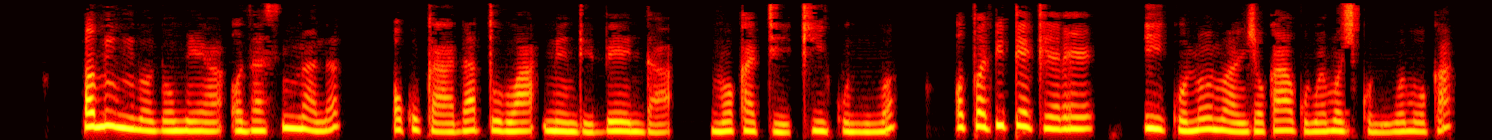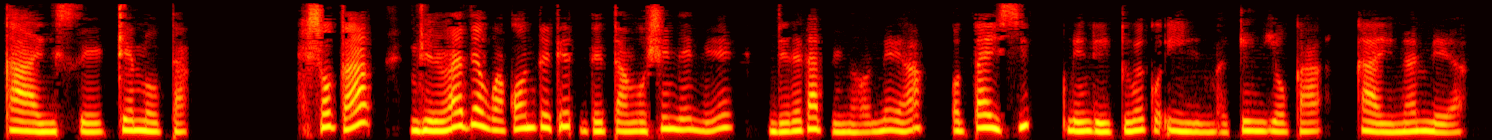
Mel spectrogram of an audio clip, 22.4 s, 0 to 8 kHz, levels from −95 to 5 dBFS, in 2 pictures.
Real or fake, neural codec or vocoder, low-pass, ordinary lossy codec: fake; codec, 16 kHz, 1 kbps, FunCodec, trained on Chinese and English, 50 frames a second; 7.2 kHz; MP3, 32 kbps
